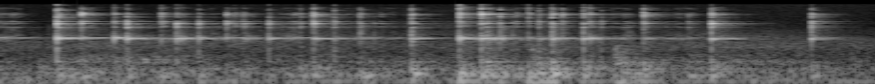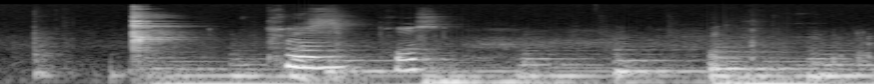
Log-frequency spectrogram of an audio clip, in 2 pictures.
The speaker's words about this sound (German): Ich habe Kaffee gemacht. Warte, Stößchen. Ich muss jetzt mal umrühren.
